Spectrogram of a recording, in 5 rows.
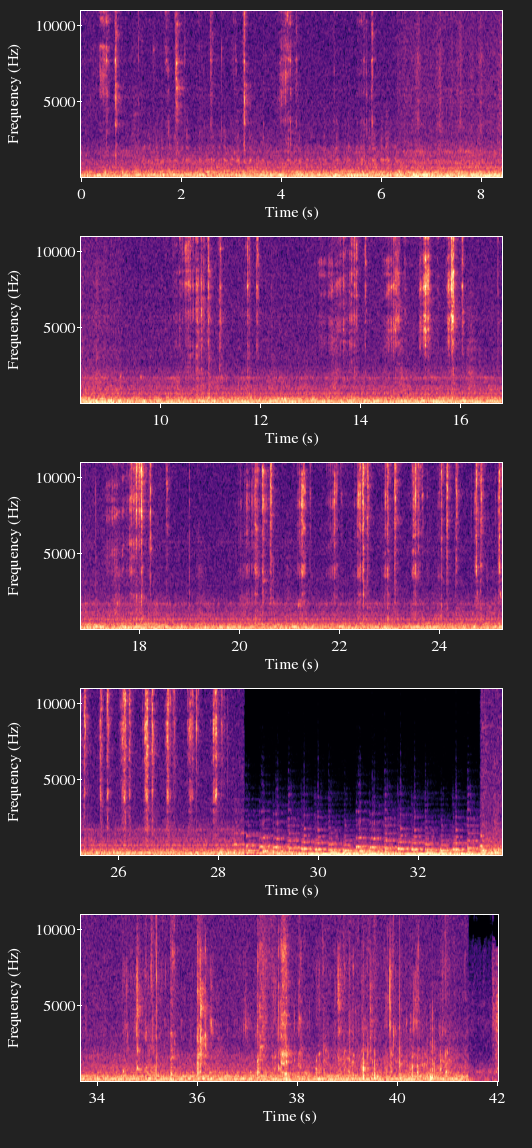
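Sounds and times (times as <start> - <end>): scissors snipping fur: 0.4 - 4.5, 5.1 - 6.0, 10.3 - 12.0, 13.2 - 16.2, 17.1 - 18.7, 20.0 - 28.3.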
